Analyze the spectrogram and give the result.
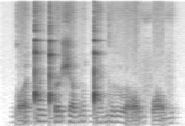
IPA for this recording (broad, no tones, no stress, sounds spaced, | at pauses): ɡ ɔ̰ ɐ̯ ǃ ɐ̃ ǃʼ ə˞ ʃ ɐ b o ɡ͡ǃ ɛ ɡ u lː ɔ̰ v f ɔ̰ v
